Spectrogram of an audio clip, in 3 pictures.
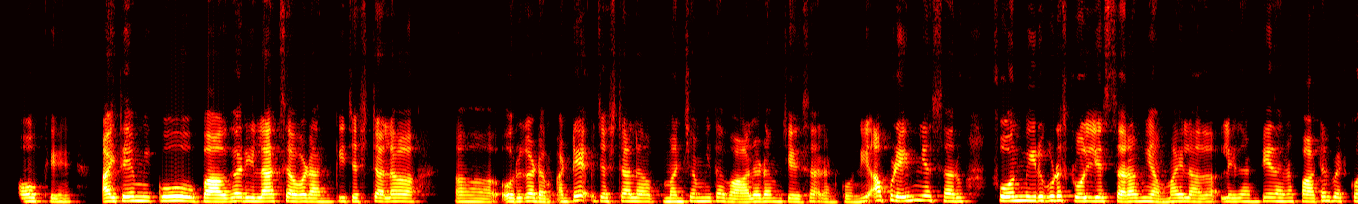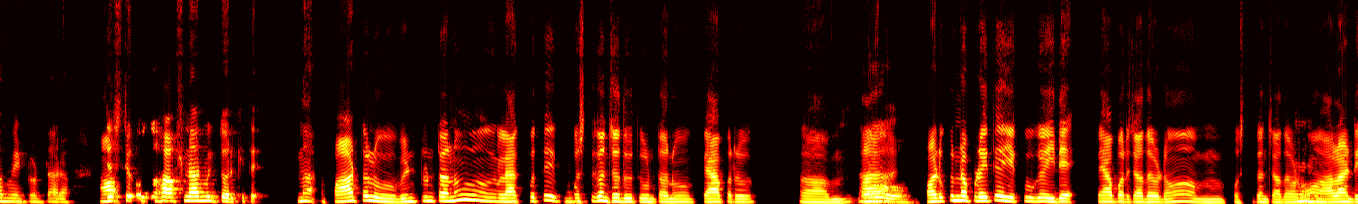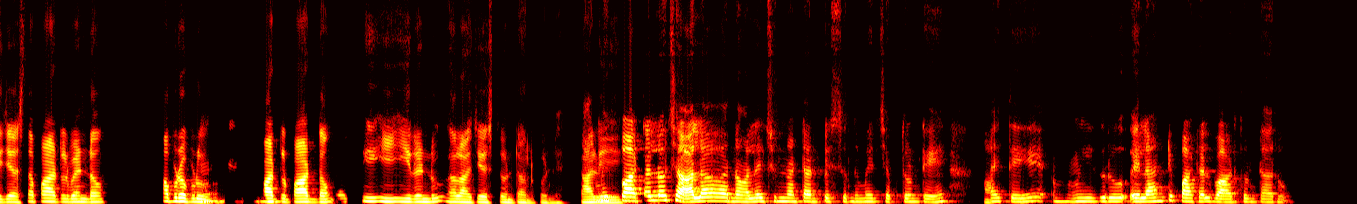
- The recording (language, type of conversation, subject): Telugu, podcast, మీకు విశ్రాంతినిచ్చే హాబీలు ఏవి నచ్చుతాయి?
- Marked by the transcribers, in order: in English: "రిలాక్స్"; in English: "జస్ట్"; in English: "జస్ట్"; in English: "స్క్రోల్"; in English: "జస్ట్"; in English: "పేపర్"; other noise; in English: "నాలెడ్జ్"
